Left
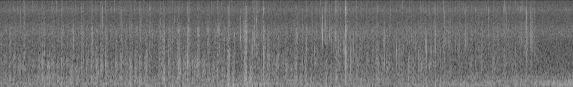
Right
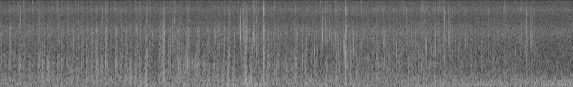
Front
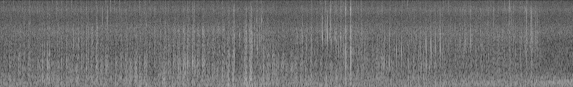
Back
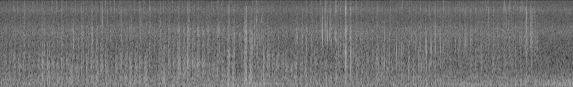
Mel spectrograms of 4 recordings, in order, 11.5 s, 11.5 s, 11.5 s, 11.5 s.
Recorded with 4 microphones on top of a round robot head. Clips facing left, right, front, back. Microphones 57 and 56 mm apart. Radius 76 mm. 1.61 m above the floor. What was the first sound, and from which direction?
Only background noise.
